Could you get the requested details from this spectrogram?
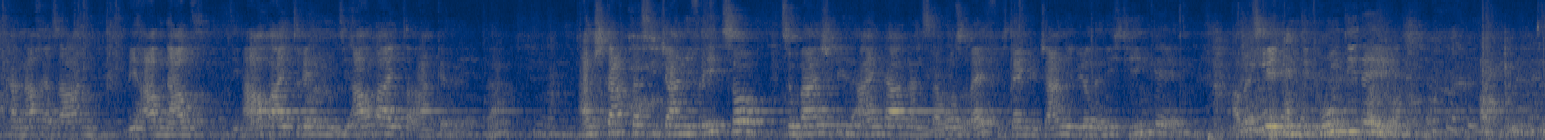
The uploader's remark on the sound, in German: Der Gegengipfel von attac Schweiz zum Weltwirtschaftsforum fand am 29.und 30.01.2010 an der Uni Basel statt. Der Beitrag ist im wesentlichen ein Live Mitschnitt der Abschluss-Konferenz.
